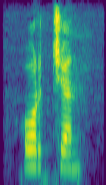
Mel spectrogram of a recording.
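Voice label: "орччӧн", Komi-Zyrian, female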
